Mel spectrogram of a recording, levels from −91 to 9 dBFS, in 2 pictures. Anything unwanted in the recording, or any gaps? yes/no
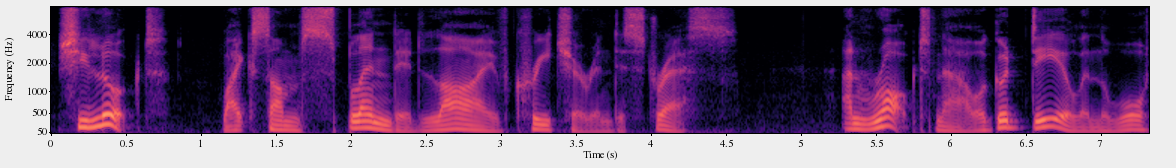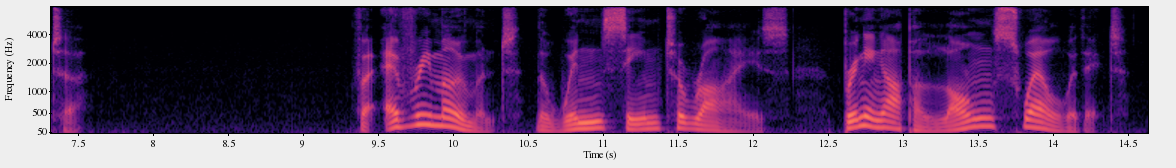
no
